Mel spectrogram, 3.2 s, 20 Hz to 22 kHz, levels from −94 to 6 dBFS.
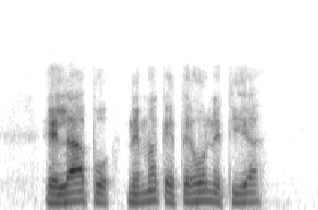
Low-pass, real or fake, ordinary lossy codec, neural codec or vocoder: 7.2 kHz; real; Opus, 16 kbps; none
